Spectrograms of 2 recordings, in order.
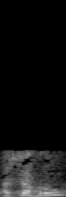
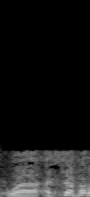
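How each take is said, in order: First: Slow السفر, as-Safru; السفر drawn out, f running into r; sukun on the fa. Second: والسفر as was-Safar; fatha on the fa. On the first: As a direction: say السفر with vowelless f. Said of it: "بإسكان الفاء". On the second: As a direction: say والسفر with a after f. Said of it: "والسفر بفتحها". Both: Shown as a demonstration.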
